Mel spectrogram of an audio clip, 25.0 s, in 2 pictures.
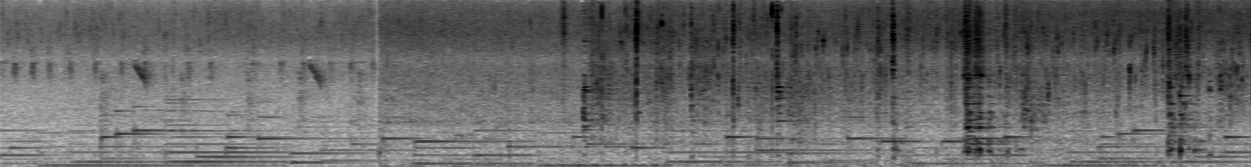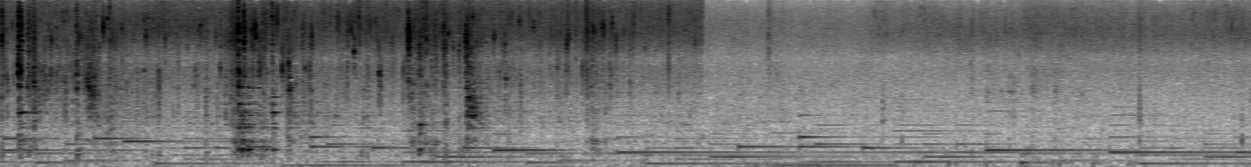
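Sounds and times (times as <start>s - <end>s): soft background music: 0.0s - 25.0s
food deep-frying in hot oil: 3.8s - 19.6s
oil spattering: 5.7s - 19.4s.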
